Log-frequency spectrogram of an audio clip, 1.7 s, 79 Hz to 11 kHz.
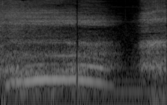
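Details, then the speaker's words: Untreated obstructive sleep apnoea in a man: light snoring, then breathing pauses of 10 seconds to a minute, ending when he gasps for air; a loud, rough snoring intake breaks off. "mitten im schlaf hörte udo bertram auf zu atmen einfach so eben noch leichtes schnarchen und plötzlich ruhe zehn sekunden 20 sekunden manchmal eine minute nach"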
